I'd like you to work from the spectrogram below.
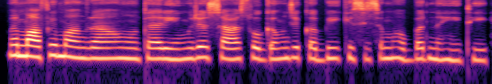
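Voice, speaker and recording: A woman voicing a remorseful young husband in an audiobook-style romance reading, talking softly and earnestly. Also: fairly high pitch, steady tone, dry recording, studio quality, lightly acted.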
